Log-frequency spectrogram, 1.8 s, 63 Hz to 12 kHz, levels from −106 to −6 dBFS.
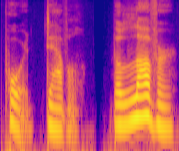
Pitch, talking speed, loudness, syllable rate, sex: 160 Hz, 100 wpm, -18 LUFS, 4.8 syllables/s, female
